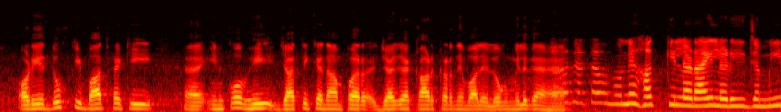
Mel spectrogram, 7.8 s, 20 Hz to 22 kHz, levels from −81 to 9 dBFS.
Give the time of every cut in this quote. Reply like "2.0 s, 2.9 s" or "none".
none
